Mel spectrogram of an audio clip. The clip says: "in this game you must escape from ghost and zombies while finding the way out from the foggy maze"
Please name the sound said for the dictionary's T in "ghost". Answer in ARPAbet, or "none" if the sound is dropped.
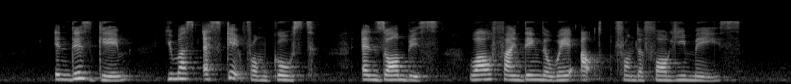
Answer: T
